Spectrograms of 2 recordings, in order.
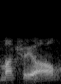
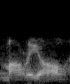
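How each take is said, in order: First: It is said with a plain English pronunciation. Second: It is said with a local French-style pronunciation.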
